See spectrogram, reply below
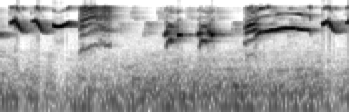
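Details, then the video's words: Oriental magpie-robin in lively song full of filler phrases: harsh, rasping squawks mixed with high slurred whistles, delivered in short, broken bursts. "Kacer gacor full isian RAPET"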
